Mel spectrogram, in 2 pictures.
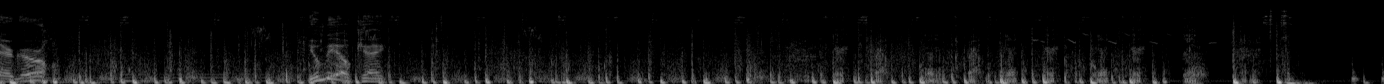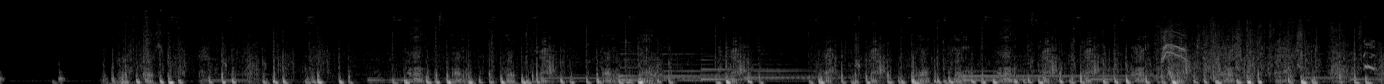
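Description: A horse gallops on grass, hooves thudding.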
